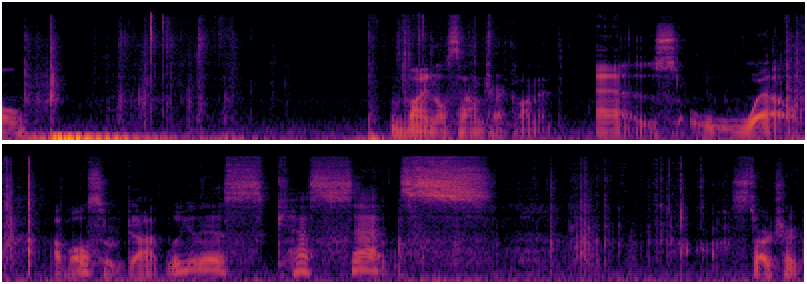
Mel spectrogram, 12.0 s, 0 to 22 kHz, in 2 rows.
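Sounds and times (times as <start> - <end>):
record sleeve crinkling: 0.1 - 3.9, 5.3 - 6.7, 10.0 - 12.0.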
